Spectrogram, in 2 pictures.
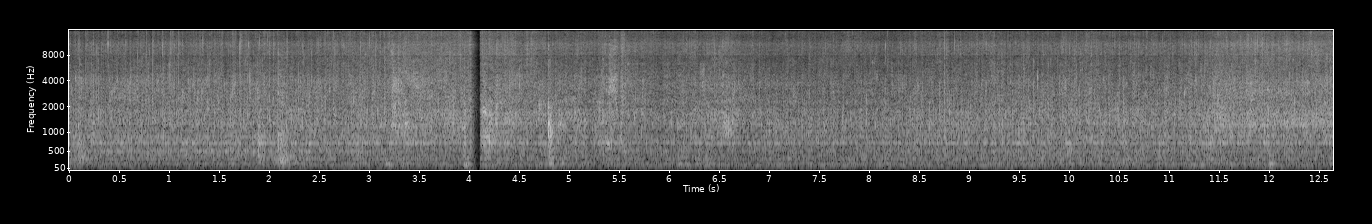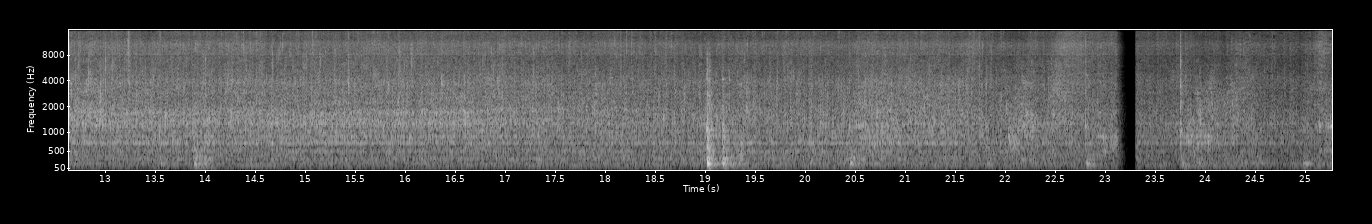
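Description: Fish curry sizzling and bubbling steadily in a kadhai over a gas flame, with a few sharp clicks of a metal slotted spoon against the pan and stirring near the end. The sound cuts out for a moment shortly before the end.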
